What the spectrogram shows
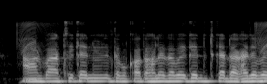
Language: Bangla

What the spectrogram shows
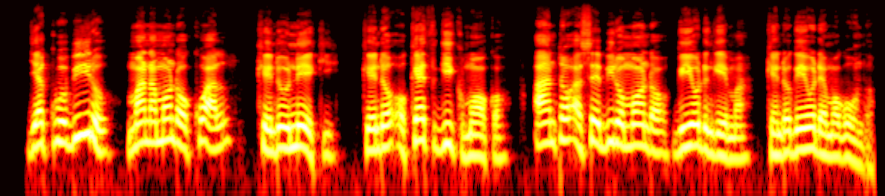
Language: Luo (Kenya and Tanzania)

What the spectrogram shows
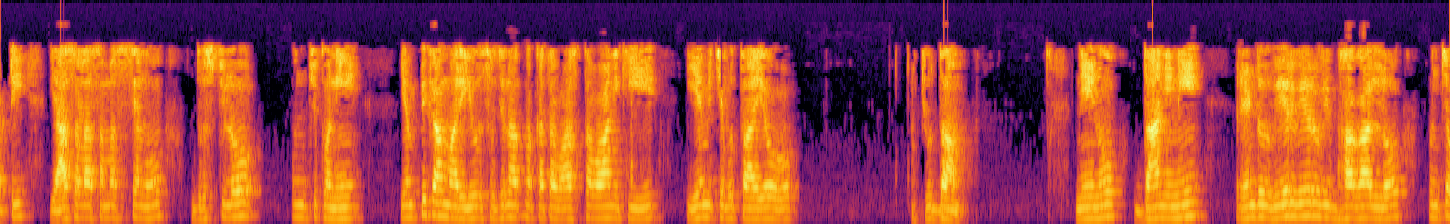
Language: Telugu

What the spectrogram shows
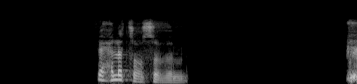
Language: Kabyle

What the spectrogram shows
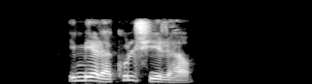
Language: Kabyle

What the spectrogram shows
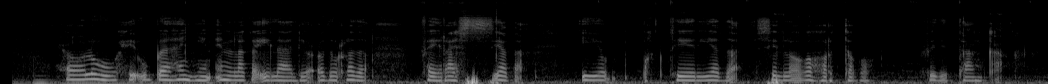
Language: Somali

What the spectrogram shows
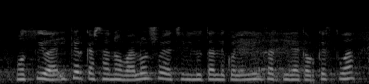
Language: Basque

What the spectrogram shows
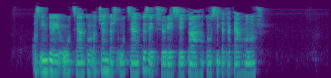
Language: Hungarian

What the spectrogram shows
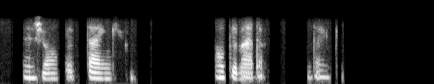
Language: Telugu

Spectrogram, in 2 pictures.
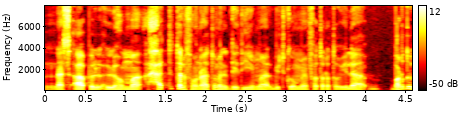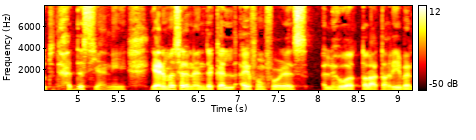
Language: Arabic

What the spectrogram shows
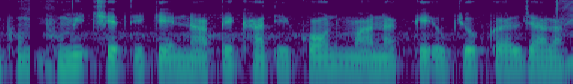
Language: Bhojpuri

